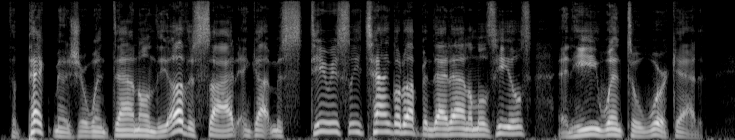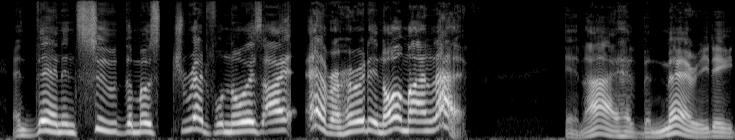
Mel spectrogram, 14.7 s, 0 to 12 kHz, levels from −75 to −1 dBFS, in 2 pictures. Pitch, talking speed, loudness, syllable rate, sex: 155 Hz, 190 wpm, -18 LUFS, 4.9 syllables/s, male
